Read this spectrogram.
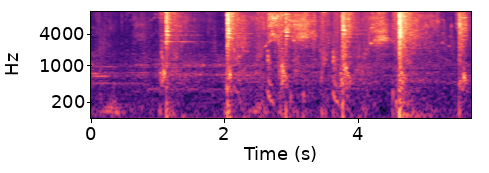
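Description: A blade slashes and strikes flesh with sharp wet thuds.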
